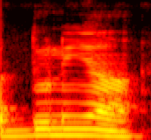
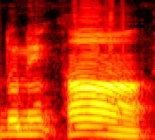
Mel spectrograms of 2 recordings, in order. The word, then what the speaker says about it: दुनिया: में आ की मात्रा दुनिया यहां पर उच्चारण दुनिया इस तरह होता है लेकिन यहां कोई बिंदु नहीं लिखी जाती है ठीक है या के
